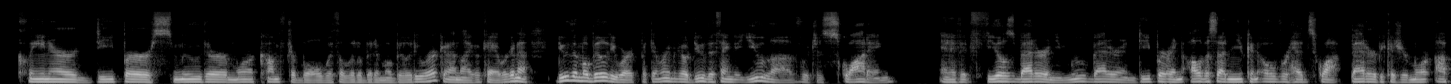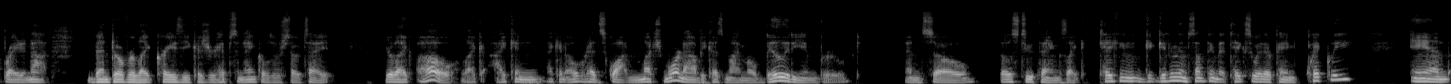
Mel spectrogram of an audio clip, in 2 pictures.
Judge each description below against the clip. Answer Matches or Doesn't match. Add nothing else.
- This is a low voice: Matches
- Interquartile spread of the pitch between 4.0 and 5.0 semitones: Doesn't match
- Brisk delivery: Matches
